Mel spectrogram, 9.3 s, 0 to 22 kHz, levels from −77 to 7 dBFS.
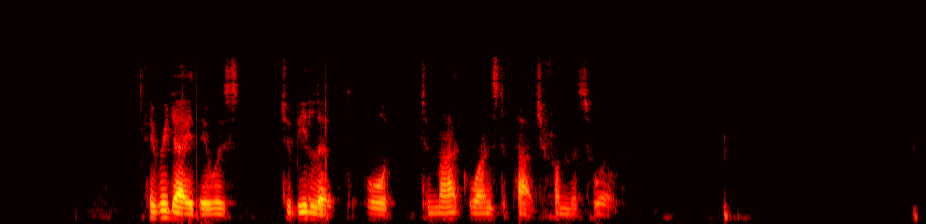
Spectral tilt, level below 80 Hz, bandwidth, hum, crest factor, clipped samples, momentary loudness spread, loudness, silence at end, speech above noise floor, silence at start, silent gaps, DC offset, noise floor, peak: -6.5 dB/octave; -74 dBFS; 8 kHz; none; 26 dB; under 0.1%; 25 LU; -27 LUFS; 0.1 s; 52 dB; 1.5 s; 7.96-9.12 s; under 0.1%; -79 dBFS; -4 dBFS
